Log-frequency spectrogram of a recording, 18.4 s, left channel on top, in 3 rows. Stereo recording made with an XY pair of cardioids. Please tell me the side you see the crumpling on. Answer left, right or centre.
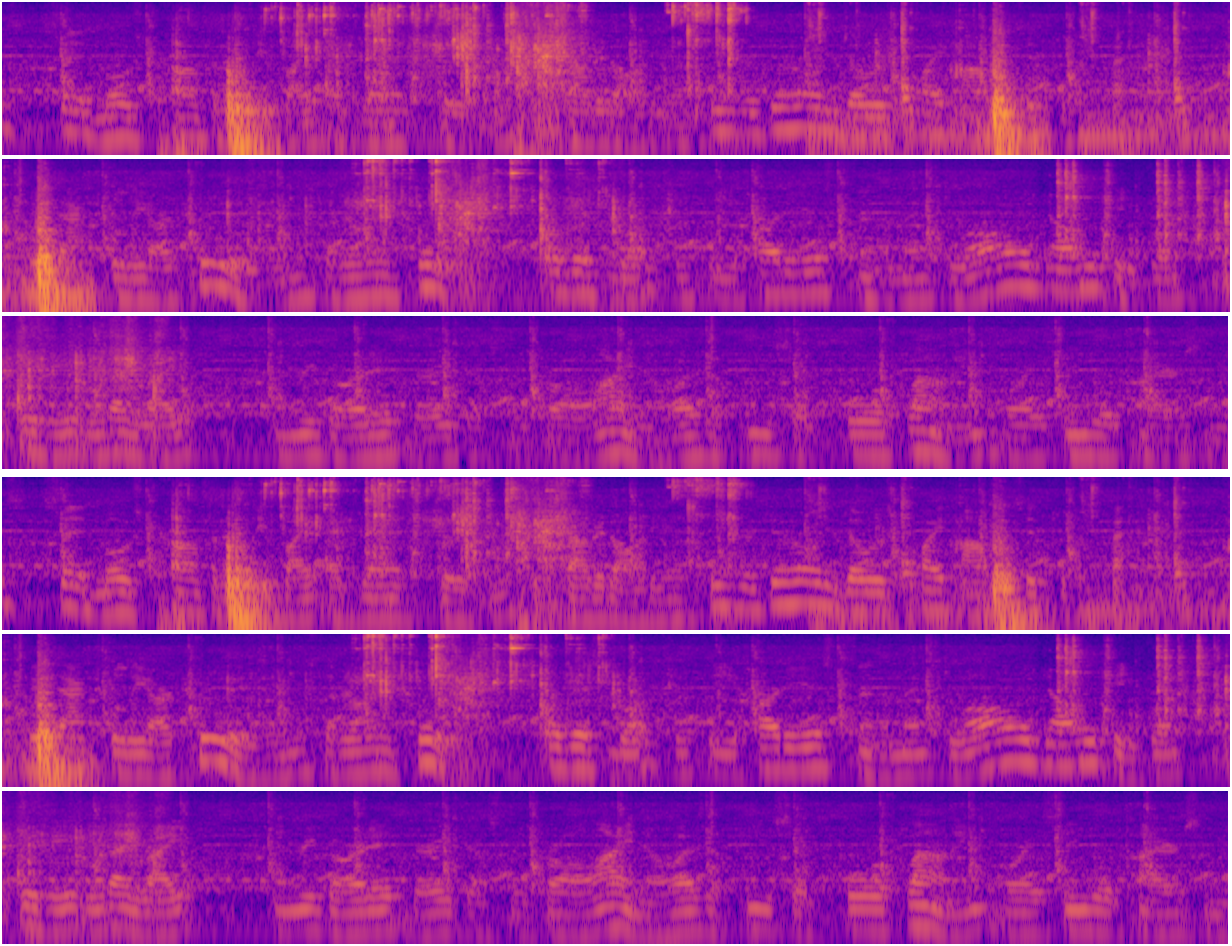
left.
